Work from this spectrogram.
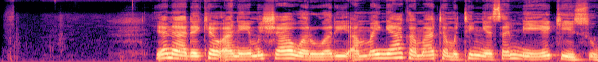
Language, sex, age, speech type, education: Hausa, female, 30-45, read, secondary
